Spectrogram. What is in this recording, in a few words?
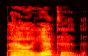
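"pailletted", British English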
